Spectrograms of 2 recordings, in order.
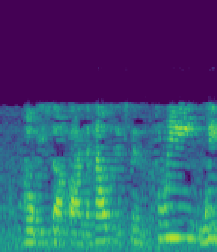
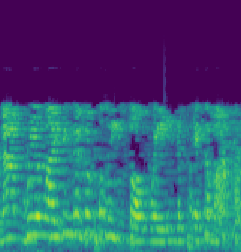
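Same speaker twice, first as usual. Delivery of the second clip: hammed-up crime show narration; angry TV narrator; 2 semitones higher than usual. Crime show narrator mocking a comedian who missed jury duty, hammed-up indignation. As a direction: narrate it like an irritating, judgmental TV host. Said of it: "angry guy narrating my story".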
